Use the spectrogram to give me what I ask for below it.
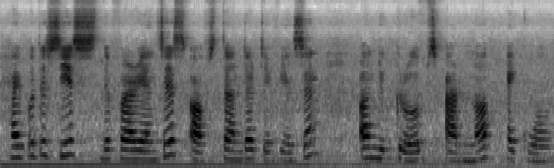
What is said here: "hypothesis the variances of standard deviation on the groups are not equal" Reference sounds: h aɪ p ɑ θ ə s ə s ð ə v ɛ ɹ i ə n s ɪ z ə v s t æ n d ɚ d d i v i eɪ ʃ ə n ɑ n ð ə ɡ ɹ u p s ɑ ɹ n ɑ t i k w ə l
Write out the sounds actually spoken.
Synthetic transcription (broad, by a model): h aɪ p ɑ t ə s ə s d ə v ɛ ɹ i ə n s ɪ s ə f s t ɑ n d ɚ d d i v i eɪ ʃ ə n ɑ n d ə ɡ ɹ u p s ɑ ɹ n ɑ t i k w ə l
